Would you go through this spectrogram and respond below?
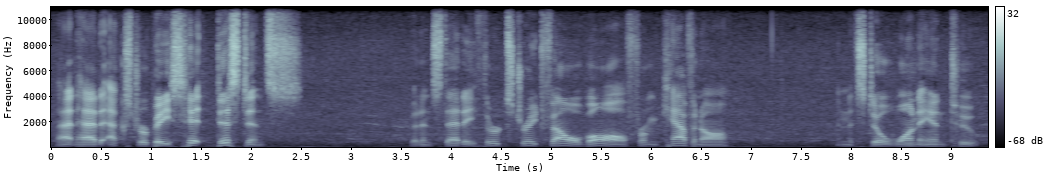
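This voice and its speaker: An American man doing live radio baseball play-by-play, building excitement as the action unfolds. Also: mid-range voice, slow pace, slight background noise.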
